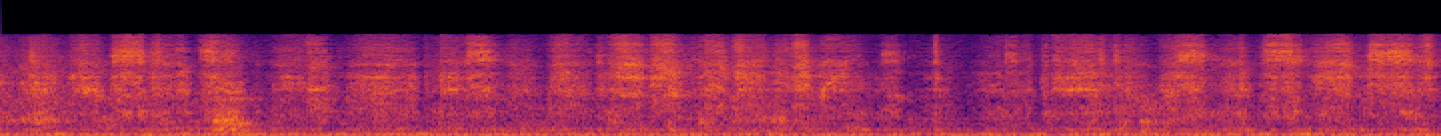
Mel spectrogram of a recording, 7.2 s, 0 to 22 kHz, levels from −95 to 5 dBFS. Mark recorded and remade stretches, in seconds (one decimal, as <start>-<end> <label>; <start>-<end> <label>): 0.0-7.2 remade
